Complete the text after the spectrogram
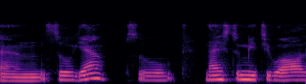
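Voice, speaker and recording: With a French accent, the speaker has a dark, mellow tone, ordinary pitch variation and a dry, close sound with no echo. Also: woman. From France. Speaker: parent. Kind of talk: meeting introduction. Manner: halting.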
